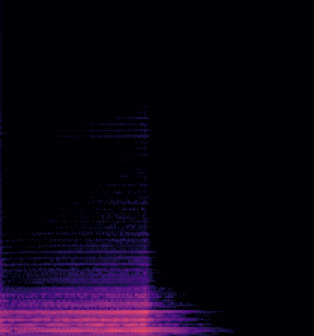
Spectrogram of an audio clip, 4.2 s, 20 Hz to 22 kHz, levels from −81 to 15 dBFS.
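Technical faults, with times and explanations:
Nothing technical to flag here; the audio holds together without any problem worth pointing out.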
